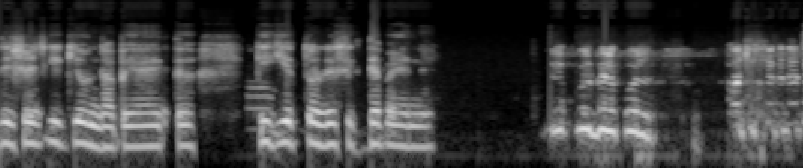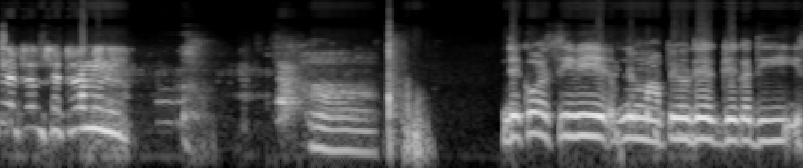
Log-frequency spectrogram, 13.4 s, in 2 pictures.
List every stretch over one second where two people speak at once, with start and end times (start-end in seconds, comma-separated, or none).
none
